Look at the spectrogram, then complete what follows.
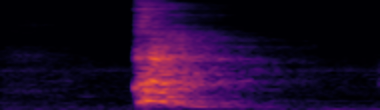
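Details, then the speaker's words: Single sharp, explosive adult cough with sudden onset and short fading tail in a quiet room, during a podcast; speaker apologizes for coughing so much and thinks it's hay fever. Finding: cough. "sorry for coughing so much i think it's hay fever"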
